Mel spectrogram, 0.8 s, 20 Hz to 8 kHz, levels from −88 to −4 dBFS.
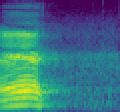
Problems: constant background noise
